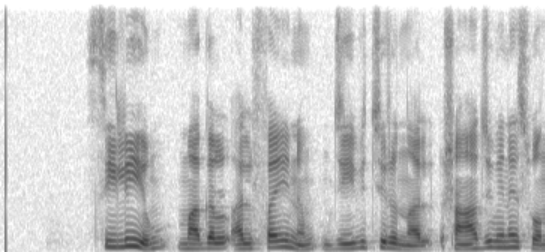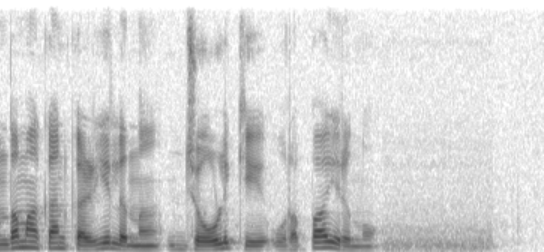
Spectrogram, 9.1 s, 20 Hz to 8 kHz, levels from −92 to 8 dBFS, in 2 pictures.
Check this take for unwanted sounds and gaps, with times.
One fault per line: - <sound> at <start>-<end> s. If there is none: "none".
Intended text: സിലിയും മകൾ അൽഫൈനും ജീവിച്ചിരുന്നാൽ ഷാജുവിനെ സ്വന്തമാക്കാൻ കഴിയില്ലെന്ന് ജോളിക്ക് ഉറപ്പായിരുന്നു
none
